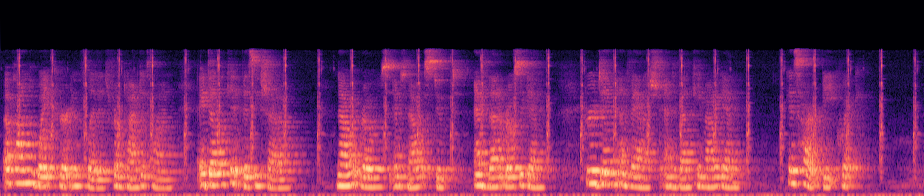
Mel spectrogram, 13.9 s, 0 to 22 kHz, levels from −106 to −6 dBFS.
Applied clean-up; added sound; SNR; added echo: none; Tick-tock; 18 dB; reverberation time 0.7 s.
